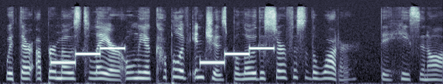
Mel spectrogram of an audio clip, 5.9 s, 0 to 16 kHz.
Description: Telephone call progress tone (ITU plan), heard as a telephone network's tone, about 950, 1400, 1800 Hz, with speech in English. Special information tone.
